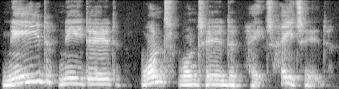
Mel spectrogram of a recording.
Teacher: For the past forms, we end in an extra sound d. Just before that, there is an extra sound I, which is needed to separate the d at the end of the word from the main verb.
